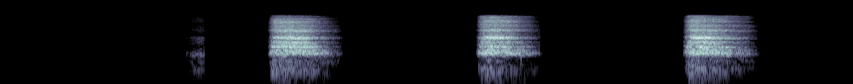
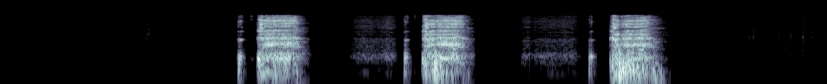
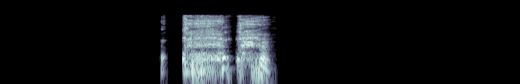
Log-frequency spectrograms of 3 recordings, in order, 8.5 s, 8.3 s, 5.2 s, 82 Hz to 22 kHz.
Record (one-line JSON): {"exhalation_length": "8.5 s", "exhalation_amplitude": 29982, "exhalation_signal_mean_std_ratio": 0.33, "three_cough_length": "8.3 s", "three_cough_amplitude": 32304, "three_cough_signal_mean_std_ratio": 0.34, "cough_length": "5.2 s", "cough_amplitude": 29858, "cough_signal_mean_std_ratio": 0.32, "survey_phase": "beta (2021-08-13 to 2022-03-07)", "age": "18-44", "gender": "Male", "wearing_mask": "No", "symptom_cough_any": true, "symptom_fatigue": true, "symptom_headache": true, "symptom_other": true, "smoker_status": "Never smoked", "respiratory_condition_asthma": false, "respiratory_condition_other": false, "recruitment_source": "Test and Trace", "submission_delay": "1 day", "covid_test_result": "Positive", "covid_test_method": "RT-qPCR", "covid_ct_value": 24.0, "covid_ct_gene": "ORF1ab gene", "covid_ct_mean": 24.5, "covid_viral_load": "9200 copies/ml", "covid_viral_load_category": "Minimal viral load (< 10K copies/ml)"}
